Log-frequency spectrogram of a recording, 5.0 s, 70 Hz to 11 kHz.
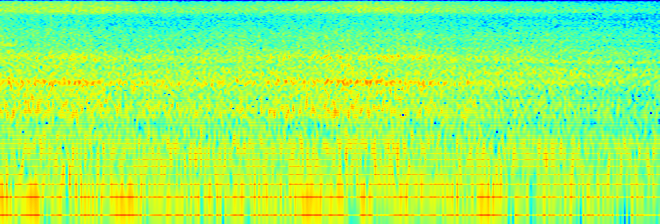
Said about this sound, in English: I would have seen this on its southbound pass earlier 221 123 heading for Manchester Piccadilly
